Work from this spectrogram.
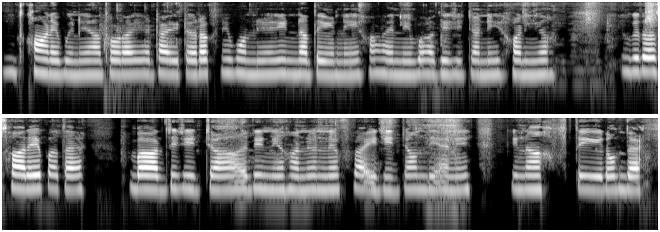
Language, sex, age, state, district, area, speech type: Dogri, female, 18-30, Jammu and Kashmir, Samba, urban, spontaneous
